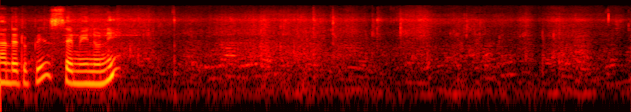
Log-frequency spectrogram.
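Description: Fabric rustles and flaps as cloth is unfolded.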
